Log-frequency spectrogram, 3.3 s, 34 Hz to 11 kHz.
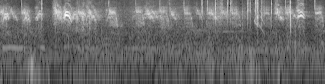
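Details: Group of sparrows coming for food at Tenmangu, Nakanoshima, in June 2020: busy overlapping high chirping with a fluttery rustle of wings and light outdoor noise.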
